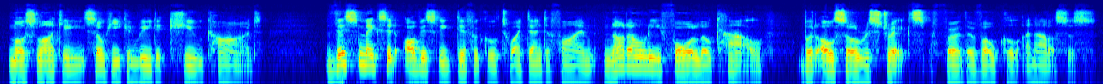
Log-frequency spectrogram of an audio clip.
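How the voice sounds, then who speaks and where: Irish man, low-pitched, formal and measured, analyst reading a prepared commentary.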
